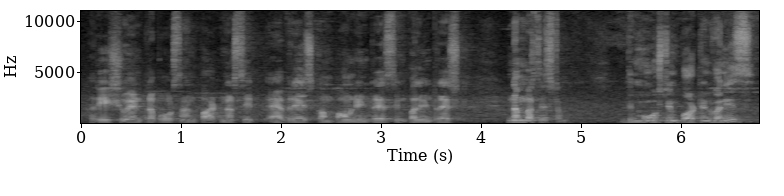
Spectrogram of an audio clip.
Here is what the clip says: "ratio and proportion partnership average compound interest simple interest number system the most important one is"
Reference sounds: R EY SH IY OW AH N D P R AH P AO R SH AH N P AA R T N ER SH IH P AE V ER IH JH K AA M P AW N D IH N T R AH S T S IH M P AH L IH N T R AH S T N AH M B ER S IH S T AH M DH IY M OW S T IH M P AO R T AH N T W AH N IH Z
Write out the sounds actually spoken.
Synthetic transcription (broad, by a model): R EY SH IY AH N D P R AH P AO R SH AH N P AA R T N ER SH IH P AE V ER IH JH K AA M P AW N D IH N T R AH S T S IH M P AH L IH N T R AH S T N AH M B ER S IH S T AH M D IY M OW S T IH M P AO R T AH N T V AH N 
